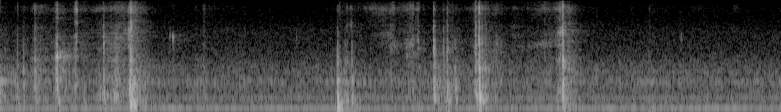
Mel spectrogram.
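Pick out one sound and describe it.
Cards tap and slide on a wooden table.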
